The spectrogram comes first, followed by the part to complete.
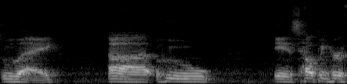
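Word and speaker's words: Ouelet: uh her designer Dr I believe that's pronounced ulle uh who is helping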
